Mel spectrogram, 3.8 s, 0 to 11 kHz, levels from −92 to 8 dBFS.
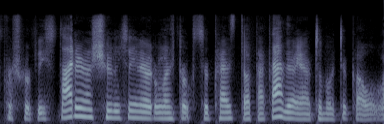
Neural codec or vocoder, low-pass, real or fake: codec, 16 kHz, 0.5 kbps, FreqCodec, larger model; 7.2 kHz; fake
